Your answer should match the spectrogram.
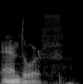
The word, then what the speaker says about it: Andorf: do also what's your name my name is andorff and Dorff can you spell it for me a-n-d-o-r-f andorth I originally hail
